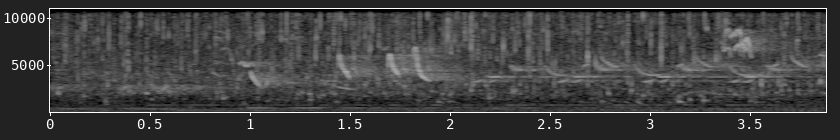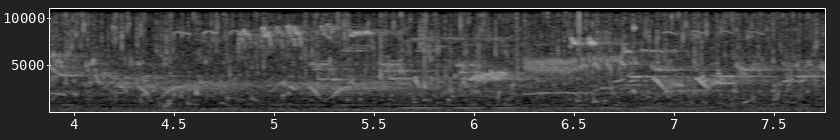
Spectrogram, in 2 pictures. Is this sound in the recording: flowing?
yes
